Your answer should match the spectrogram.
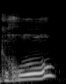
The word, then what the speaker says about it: gros: Okay, mignon, like adding a G, a letter G, and gros, the S is silent.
